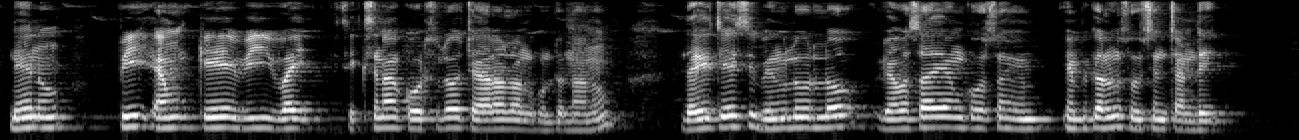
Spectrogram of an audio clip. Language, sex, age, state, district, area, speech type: Telugu, male, 18-30, Andhra Pradesh, N T Rama Rao, urban, read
